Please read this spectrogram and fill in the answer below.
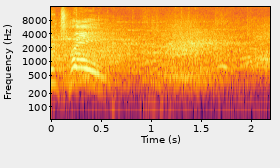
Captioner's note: crowd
